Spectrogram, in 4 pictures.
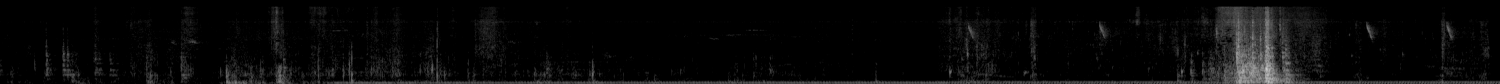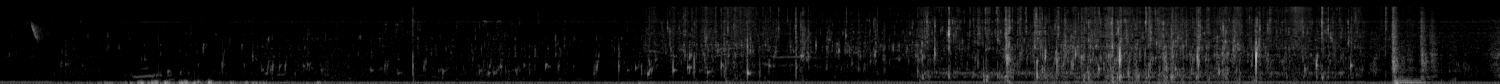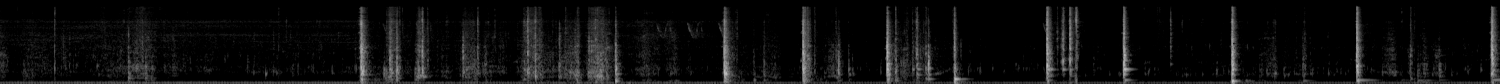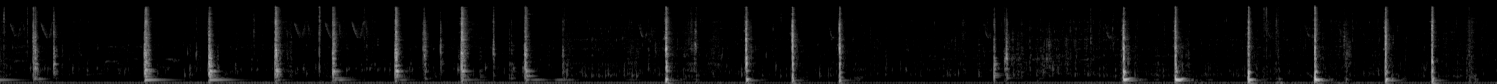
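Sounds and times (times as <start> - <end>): water pouring: 15.0 - 36.4, 46.9 - 59.9.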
